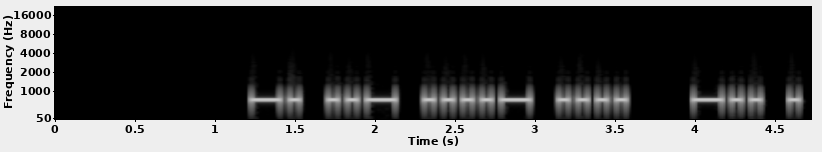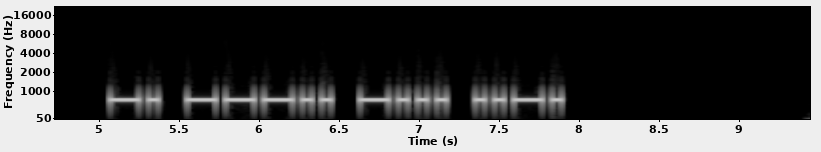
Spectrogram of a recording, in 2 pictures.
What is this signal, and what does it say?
Morse code, heard as a keyed tone, about 20 wpm, 700 Hz. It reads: NU4H DE N8BF
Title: USA Callsign DE Callsign - 4 Characters - 20wpm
